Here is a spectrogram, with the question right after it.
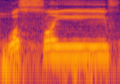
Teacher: یا لین ہے، یہ یا لین معروف پڑھی جاتی ہے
